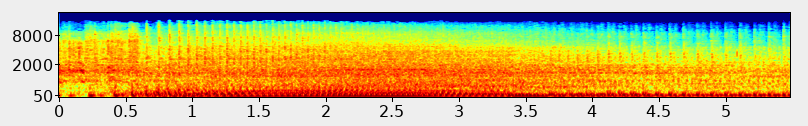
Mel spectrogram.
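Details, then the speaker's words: 2007 Country Clipper mower twin engine, hard to start: revs then stumbles lumpily as throttle comes down; rough running at low throttle, must start at full throttle then throttle down; cause suspected, not confirmed. "you can kind of hear a little bit of a little bit of carrying on uh with the with regards to uh to the the low end starting there you kind of have to have it at a uh uh full throttle and would and then throttle it down"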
